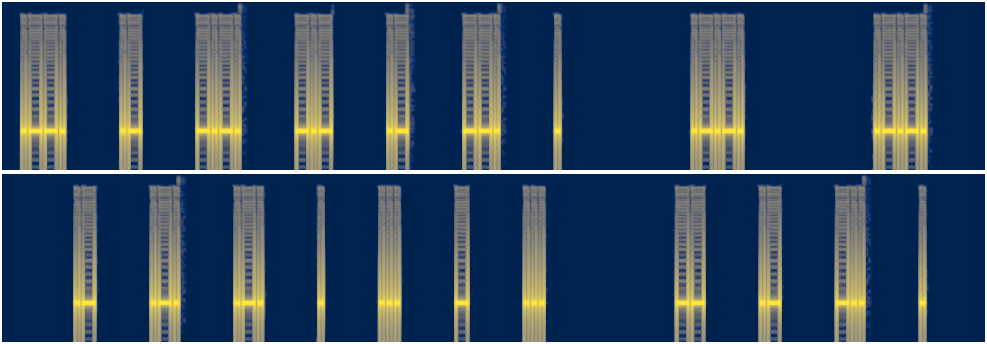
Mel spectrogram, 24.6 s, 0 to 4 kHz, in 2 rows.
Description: Morse code, heard as a keyed tone, about 25 wpm, spaced as for 10 wpm, 550 Hz. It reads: PACKAGE <AR> <AR> ARRESTS MADE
